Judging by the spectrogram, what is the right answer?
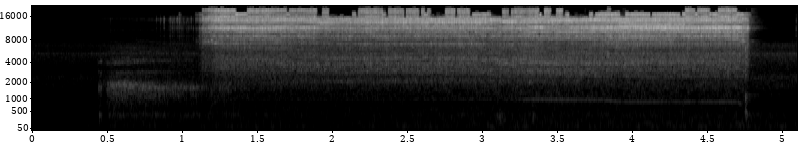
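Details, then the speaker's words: GOUPRC 2204 2400KV brushless outrunner motor with 30A mini ESC, for an SCX24 Lexus, bench-run at maximum controller speed: steady, even high-pitched whine holding constant pitch with strong torque; motor sounds healthy. "Let's crank it up to the max. Holy shit. That's got some torque to it."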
